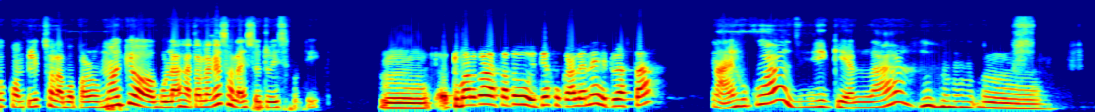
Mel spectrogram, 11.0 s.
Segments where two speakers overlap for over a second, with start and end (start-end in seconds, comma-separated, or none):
none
